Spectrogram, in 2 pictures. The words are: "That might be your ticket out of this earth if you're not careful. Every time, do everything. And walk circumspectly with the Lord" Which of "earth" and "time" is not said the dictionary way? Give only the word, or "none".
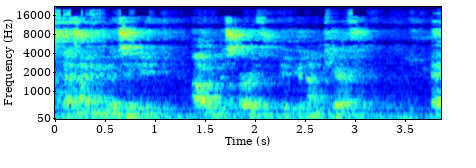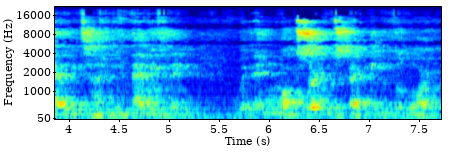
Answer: none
